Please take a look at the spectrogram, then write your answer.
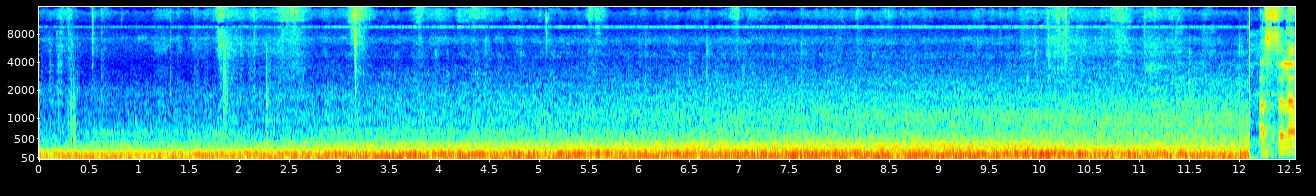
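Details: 2018 Honda Civic on a road test drive after a CVT overhaul that replaced the drums, shafts and belt because of noisy shaft bearings: a steady, even low rumble at road speed with no clicking or whine. Normal CVT operation.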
